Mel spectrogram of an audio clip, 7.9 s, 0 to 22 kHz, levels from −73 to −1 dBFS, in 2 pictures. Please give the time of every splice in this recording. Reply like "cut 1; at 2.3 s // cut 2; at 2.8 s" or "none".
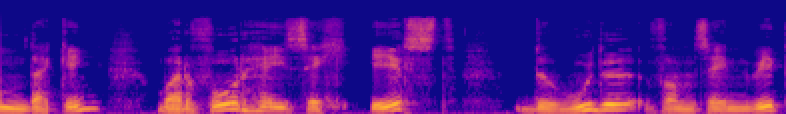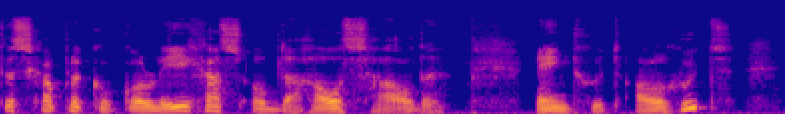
cut 1; at 6.5 s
